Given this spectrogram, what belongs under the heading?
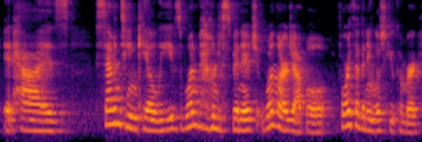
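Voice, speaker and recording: A woman's voice: on the low side, animated, normal speed. Chatty woman, slightly nasal. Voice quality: a little nasal. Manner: chatty, rambling, lots of fillers. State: recovering from a cold. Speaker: lifestyle vlogger. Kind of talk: casual chatty vlog.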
